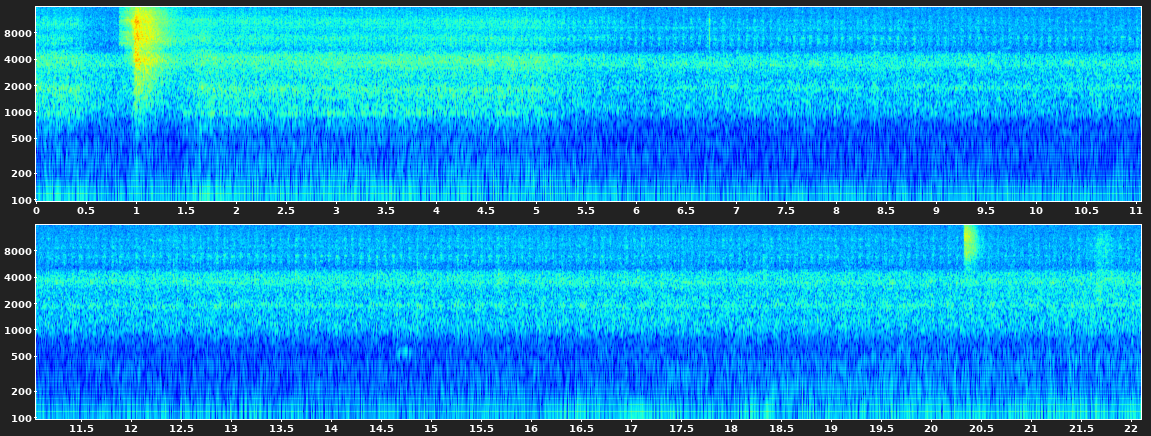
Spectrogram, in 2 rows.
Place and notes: {"title": "haan, zum alten güterbahnhof, div. fahrzeuge", "description": "aufnahme nachmittags im frühjahr 07\nsoundmap nrw:\nsocial ambiences, topographic fieldrecordings", "latitude": "51.19", "longitude": "7.00", "altitude": "135", "timezone": "GMT+1"}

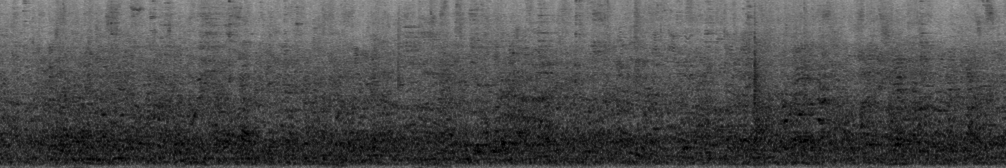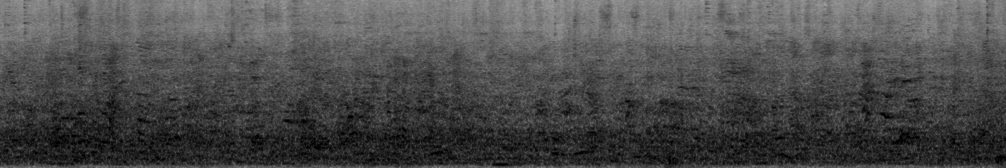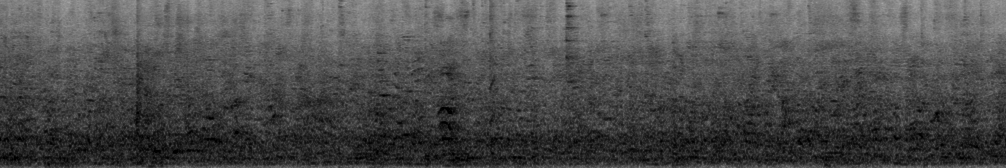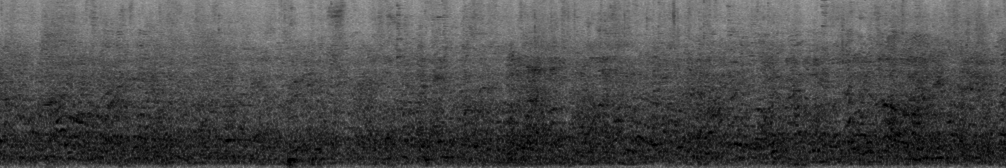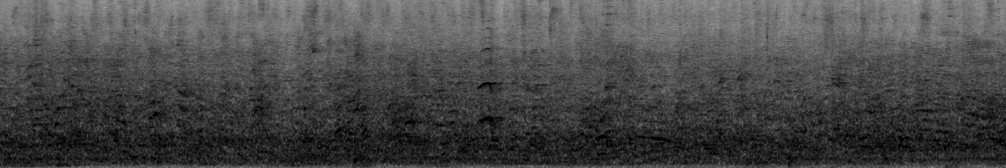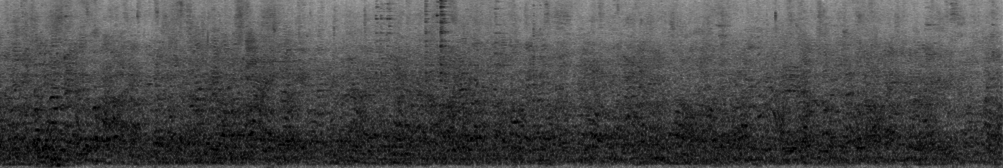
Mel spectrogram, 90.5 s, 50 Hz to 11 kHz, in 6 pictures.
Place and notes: {"title": "Brewery Gaffel Cologne", "date": "2010-04-01 19:15:00", "description": "\"Feierabend\" Leiure-time at a brewery in Cologne.", "latitude": "50.94", "longitude": "6.96", "altitude": "59", "timezone": "Europe/Berlin"}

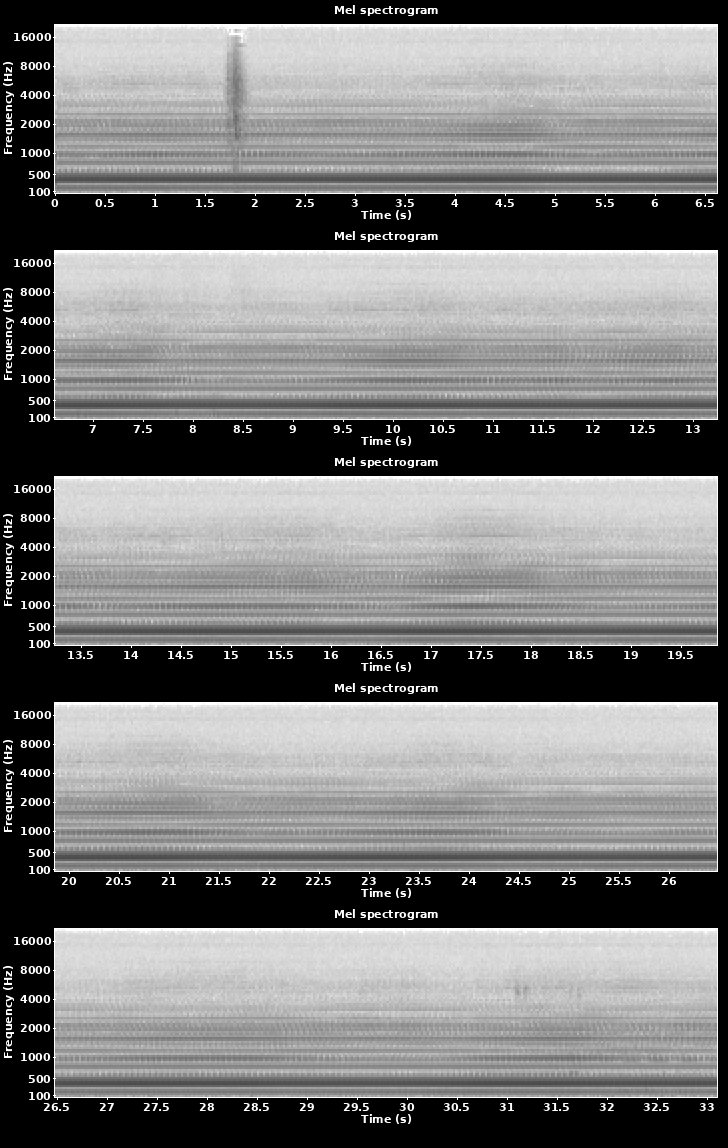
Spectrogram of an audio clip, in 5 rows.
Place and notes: {"title": "Sound Room In Marjaniemi, Hailuoto, Finnland - line tilt instalation 02", "date": "2012-05-24 12:42:00", "latitude": "65.04", "longitude": "24.56", "altitude": "8", "timezone": "Europe/Helsinki"}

